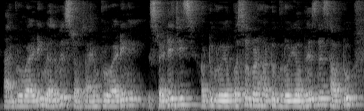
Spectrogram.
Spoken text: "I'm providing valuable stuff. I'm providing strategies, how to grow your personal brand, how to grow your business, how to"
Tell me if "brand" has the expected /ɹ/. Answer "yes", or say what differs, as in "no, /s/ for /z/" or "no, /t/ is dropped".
no, /ɹ/ is dropped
